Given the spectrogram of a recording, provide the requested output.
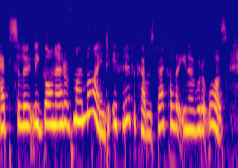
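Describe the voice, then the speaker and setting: A woman speaks in a dark, mellow tone with an Australian accent. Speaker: artist and art teacher. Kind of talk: tutorial. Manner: casual, rambling with fillers.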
